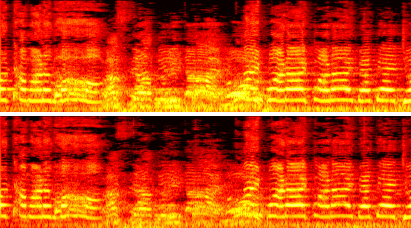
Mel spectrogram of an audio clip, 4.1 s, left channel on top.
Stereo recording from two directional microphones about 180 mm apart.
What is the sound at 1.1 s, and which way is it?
Speech, 55° left (ahead or behind).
